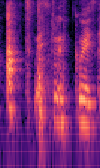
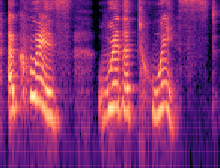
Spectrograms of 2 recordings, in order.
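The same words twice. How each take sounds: First: Said in the usual way. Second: A quiz with a twist drawn out slowly and higher; slow corrected title. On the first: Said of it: "What did I just say?". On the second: Shown as a demonstration. Correcting the flubbed quiz title, slow and careful. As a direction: say quiz with a twist very slowly, each word placed.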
